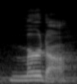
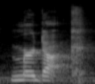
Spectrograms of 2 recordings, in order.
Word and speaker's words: Murdaugh: true crime thing, because a lot of people want to say it like it's spelled, which would be Alex Murdaugh. Right. But apparently in South Carolina... that is not how you say it, and people are very passionate about it. So it is Alec Murdoch.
